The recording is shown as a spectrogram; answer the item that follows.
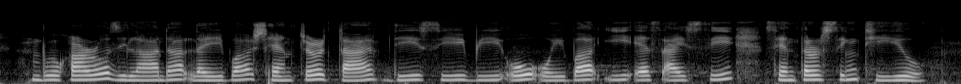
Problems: none marked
